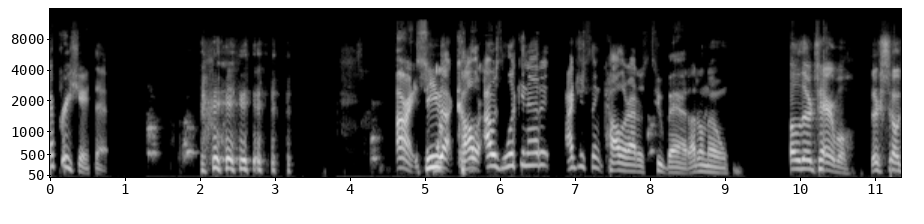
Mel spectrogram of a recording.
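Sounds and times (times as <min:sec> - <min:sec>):
speech: 0:00.0 - 0:00.8, 0:02.0 - 0:03.3, 0:04.6 - 0:09.2, 0:09.8 - 0:11.3
dog yelping and barking: 0:01.3 - 0:02.0, 0:04.2 - 0:04.5, 0:07.9 - 0:08.2
laughter: 0:02.0 - 0:03.3.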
